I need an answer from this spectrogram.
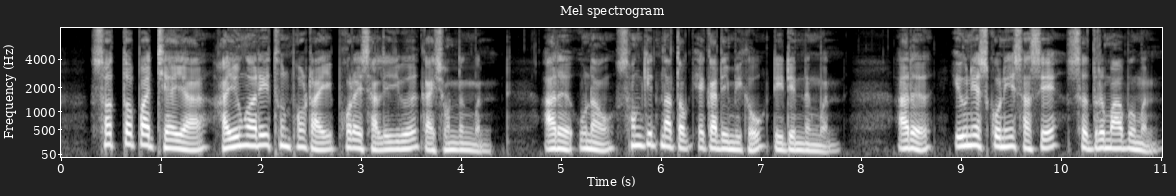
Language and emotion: Bodo, neutral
